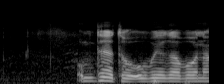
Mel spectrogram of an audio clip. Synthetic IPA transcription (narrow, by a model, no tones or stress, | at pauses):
um̩tʰɛtʰɔuɓɛk̬aɓɔːna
